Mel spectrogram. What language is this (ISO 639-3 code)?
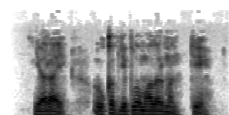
bak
